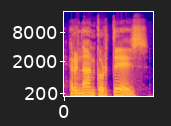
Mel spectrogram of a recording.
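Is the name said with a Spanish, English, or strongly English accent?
Spanish. The name is said with a Spanish accent. It sounds out of place beside the rest. "I feel like an ass saying Hernán Cortés when the rest of it sounds like a Canadian schmuck"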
